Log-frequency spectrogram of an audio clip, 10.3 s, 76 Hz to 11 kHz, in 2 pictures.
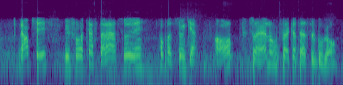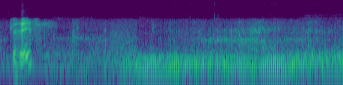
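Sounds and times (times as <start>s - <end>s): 
speech: 0.3s - 5.9s
engine revving at high RPM: 5.8s - 10.2s.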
